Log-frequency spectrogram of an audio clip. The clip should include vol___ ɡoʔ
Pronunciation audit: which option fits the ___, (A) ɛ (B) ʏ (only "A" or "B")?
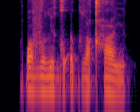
B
